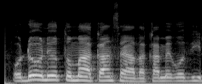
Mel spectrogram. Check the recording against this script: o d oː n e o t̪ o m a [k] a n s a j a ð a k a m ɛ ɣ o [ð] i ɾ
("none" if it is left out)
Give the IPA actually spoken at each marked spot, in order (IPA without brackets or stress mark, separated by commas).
k, ð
